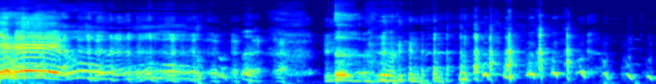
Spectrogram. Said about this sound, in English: Coughing, like, living my life.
